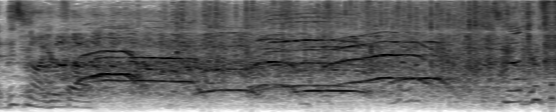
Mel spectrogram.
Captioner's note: audience laughing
